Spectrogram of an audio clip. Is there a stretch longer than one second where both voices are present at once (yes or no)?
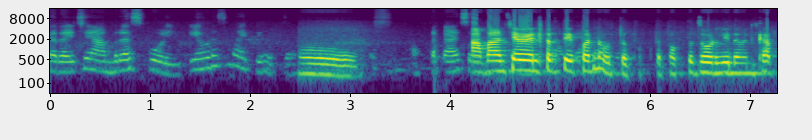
yes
